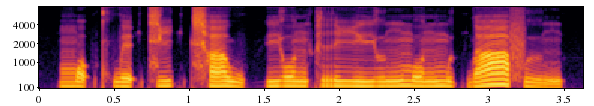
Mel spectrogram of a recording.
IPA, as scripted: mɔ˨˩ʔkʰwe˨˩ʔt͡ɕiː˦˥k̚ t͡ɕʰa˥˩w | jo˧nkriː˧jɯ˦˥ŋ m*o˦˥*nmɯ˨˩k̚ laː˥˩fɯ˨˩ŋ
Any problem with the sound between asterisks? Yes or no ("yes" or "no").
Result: no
